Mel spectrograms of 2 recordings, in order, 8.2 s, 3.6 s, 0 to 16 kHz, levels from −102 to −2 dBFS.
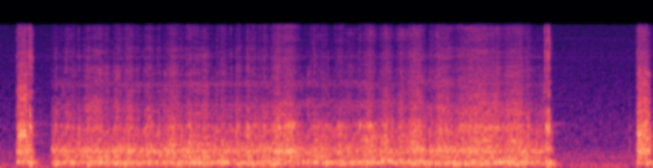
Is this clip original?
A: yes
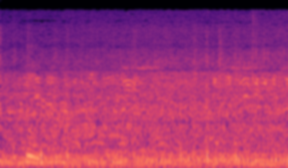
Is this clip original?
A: yes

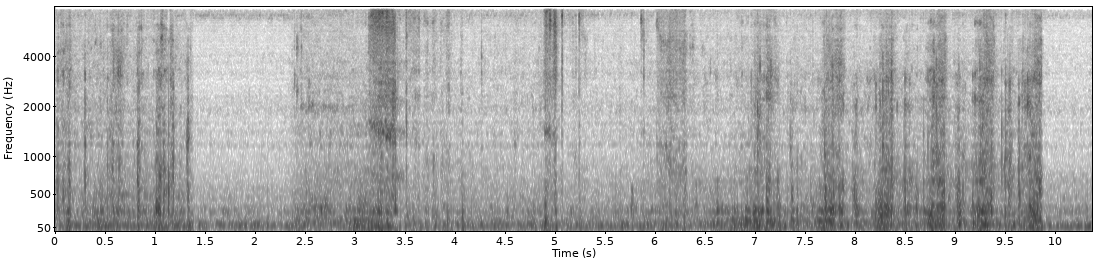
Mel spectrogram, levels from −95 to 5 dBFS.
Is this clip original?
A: no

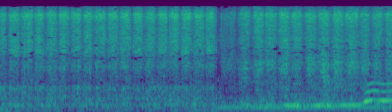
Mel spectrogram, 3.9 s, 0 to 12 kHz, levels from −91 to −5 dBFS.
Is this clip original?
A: yes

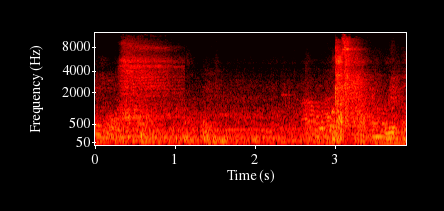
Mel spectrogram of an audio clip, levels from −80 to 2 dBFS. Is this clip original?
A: yes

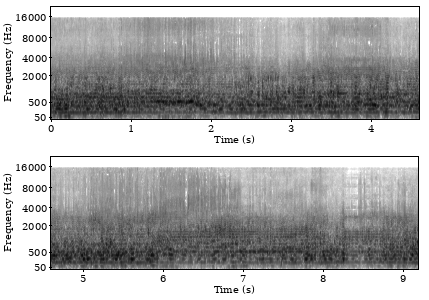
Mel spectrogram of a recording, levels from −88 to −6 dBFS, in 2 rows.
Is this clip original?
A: no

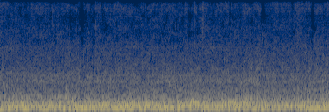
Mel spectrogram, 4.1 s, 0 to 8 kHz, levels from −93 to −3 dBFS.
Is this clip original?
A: no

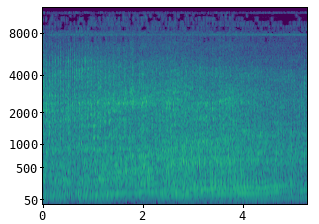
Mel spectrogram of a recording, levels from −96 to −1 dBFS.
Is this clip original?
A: no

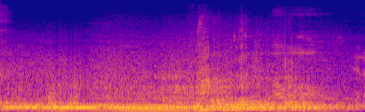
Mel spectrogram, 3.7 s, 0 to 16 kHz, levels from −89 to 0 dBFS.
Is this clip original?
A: yes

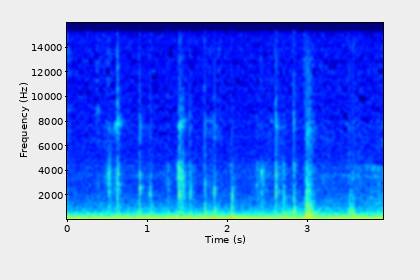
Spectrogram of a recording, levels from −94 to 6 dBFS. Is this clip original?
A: no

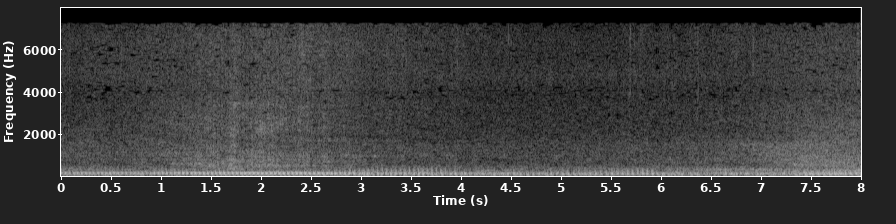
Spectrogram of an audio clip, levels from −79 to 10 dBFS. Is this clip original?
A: yes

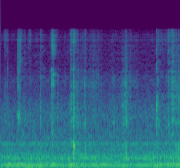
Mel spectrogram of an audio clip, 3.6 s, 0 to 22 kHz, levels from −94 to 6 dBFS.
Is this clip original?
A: no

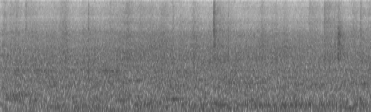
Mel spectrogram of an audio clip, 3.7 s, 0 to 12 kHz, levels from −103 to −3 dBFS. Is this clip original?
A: no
